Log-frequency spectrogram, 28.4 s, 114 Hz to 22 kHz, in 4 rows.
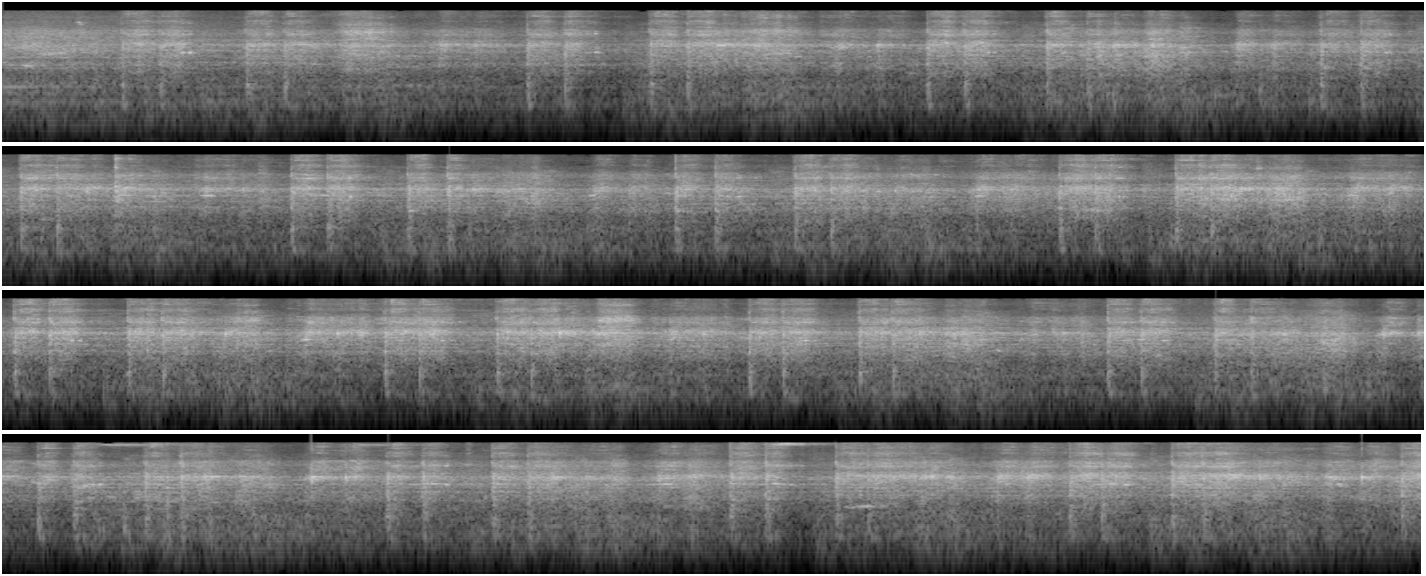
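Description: Koki 104 container flatcars of a freight train rolling past close by: a steady rush of wheel and rail noise with wheels clicking and clattering over rail joints.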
